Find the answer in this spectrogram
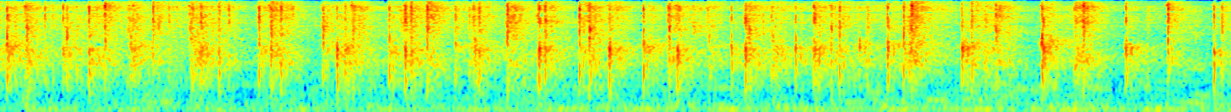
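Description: Audience applauding: many hands clapping at once, thinning out near the end, over a low steady hum.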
